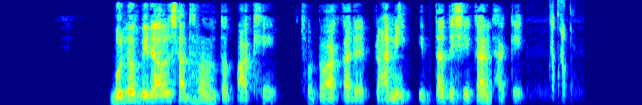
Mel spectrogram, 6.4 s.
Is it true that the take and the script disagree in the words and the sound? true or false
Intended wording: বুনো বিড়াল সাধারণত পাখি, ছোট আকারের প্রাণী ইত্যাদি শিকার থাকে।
true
